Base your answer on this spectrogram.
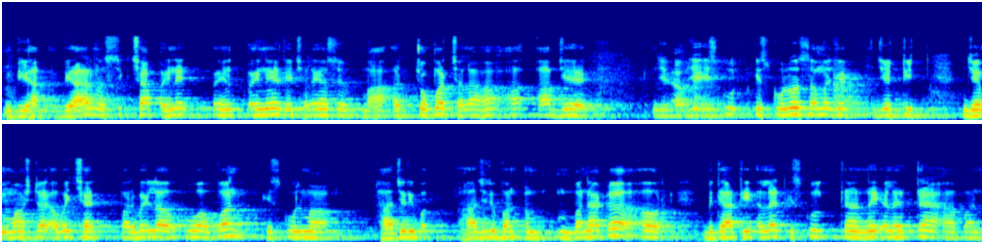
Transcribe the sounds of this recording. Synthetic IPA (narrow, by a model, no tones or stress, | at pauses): biɦabiɦaːɾmẽsɪkt͡ʃʰapəɦɪneppəɦɪned͡ʒet͡ʃʰəlẽɦẽsemt͡ʃoːpəɾt͡ʃʰəlaɦãaːp̚d͡ʒe | d͡ʒeabd͡ʒeɪskulɪskulõsəmẽd͡ʒed͡ʒeʈiːt͡ʃd͡ʒemaːsʈəɾəbət͡ʃʰɛt̪pəɾbəɪlaoəpənɪskuːlmẽ | haːd͡ʒɾiɦaːd͡ʒɾibbənakaɔːɾ | bɪd̪jaːɾt̪ʰiʔeləʈ̪ɪskuːlt̪nəĩələt̪ẽəpən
